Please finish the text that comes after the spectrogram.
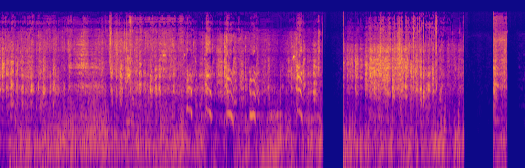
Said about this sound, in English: Oh, look, it's my dog. Get him.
